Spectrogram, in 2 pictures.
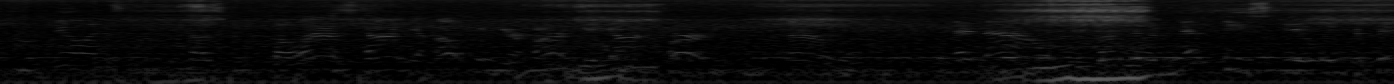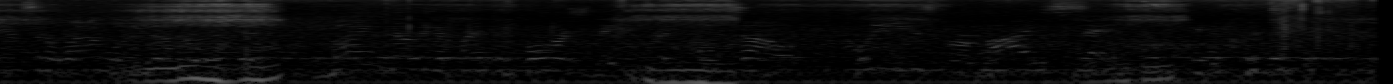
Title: This is why I can't sleep. Snoring Bully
